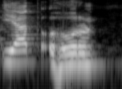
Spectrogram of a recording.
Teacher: এখানে আমি রটা ওয়াকফের সময় পরিপূর্ণ উচ্চারণ করছি আর নুনটা হালকা উচ্চারণ করছি।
